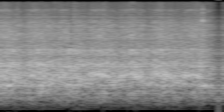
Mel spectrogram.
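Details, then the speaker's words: Classroom electric pencil sharpener plugged into a power strip runs on its own and never turns off: steady high-pitched motor whir with faint hum, then winding down, no pencil inserted. Likely a mechanical failure, not confirmed. "Hello friends my girlfriend is a teacher and she has a scary pencil sharpener it seems to run on its own it never turns off"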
